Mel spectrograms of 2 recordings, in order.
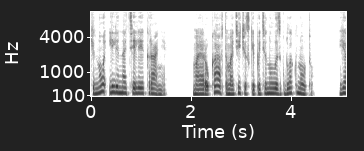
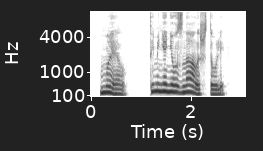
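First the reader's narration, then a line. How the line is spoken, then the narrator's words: Soft laugh. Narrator (Russian): Мягко рассмеялся он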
